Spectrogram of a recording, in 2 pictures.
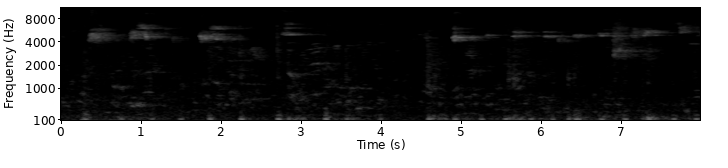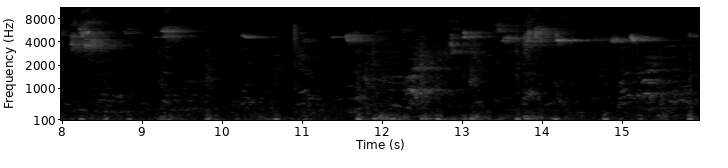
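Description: A basketball bounces repeatedly on the court.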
